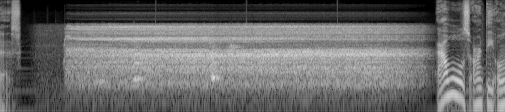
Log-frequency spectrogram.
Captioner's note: owl hisses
